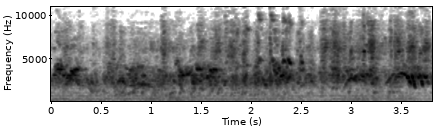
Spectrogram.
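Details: Many Australian budgerigars calling together in a mixed colony, an unbroken stream of high chirps and warbled squeaks, a wavering whistled note near the end.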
